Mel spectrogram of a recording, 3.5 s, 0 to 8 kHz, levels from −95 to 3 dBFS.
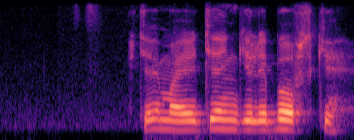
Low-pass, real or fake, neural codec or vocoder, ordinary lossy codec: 7.2 kHz; real; none; Opus, 32 kbps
